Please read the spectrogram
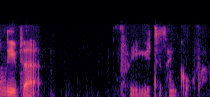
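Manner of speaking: hushed. Real, not acted. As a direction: drop almost to a whisper. Leaving a question to ponder.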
